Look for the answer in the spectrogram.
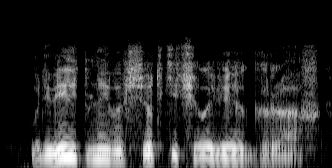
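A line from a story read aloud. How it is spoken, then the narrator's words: Sighing, reproachful or regretful. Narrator (Russian): вздохнул Гаудин, и непонятно было, то ли с укором вздохнул, то ли с сожалением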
